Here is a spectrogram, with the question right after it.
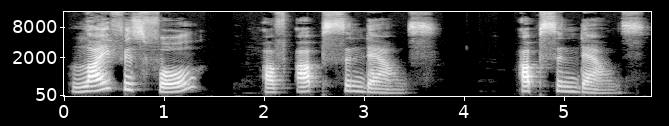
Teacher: And is usually pronounced just like n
